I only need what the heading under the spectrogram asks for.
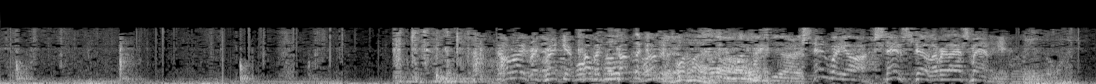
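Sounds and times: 
steady noisy crackle: 0.0s - 10.9s
wooden door being kicked open: 3.9s - 5.0s
laughter: 5.0s - 8.0s
speech: 5.8s - 10.8s.

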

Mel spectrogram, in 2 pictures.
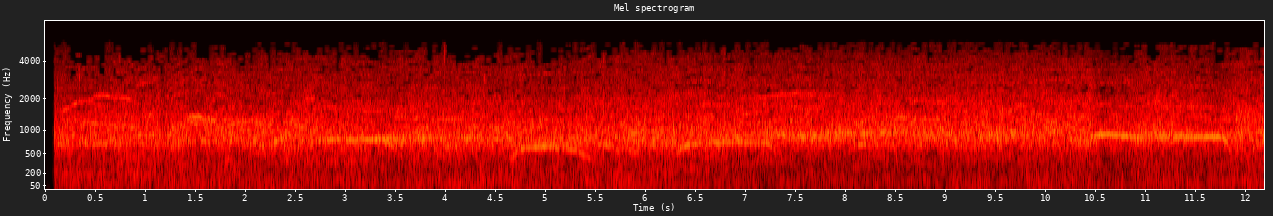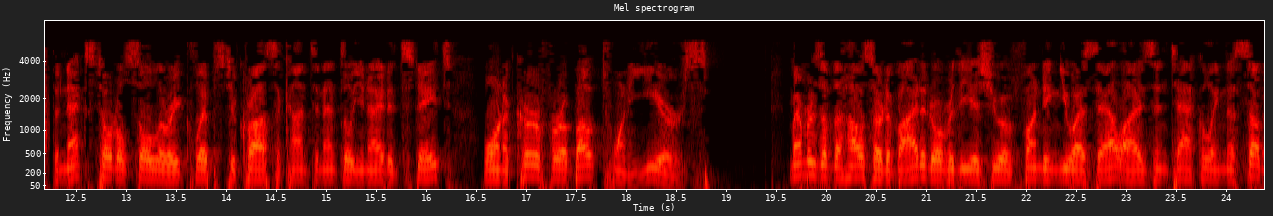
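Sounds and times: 
crowd cheering at eclipse watch party at Indianapolis Motor Speedway: 0.0s - 12.2s
speech: 12.4s - 18.9s, 19.6s - 24.3s.

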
